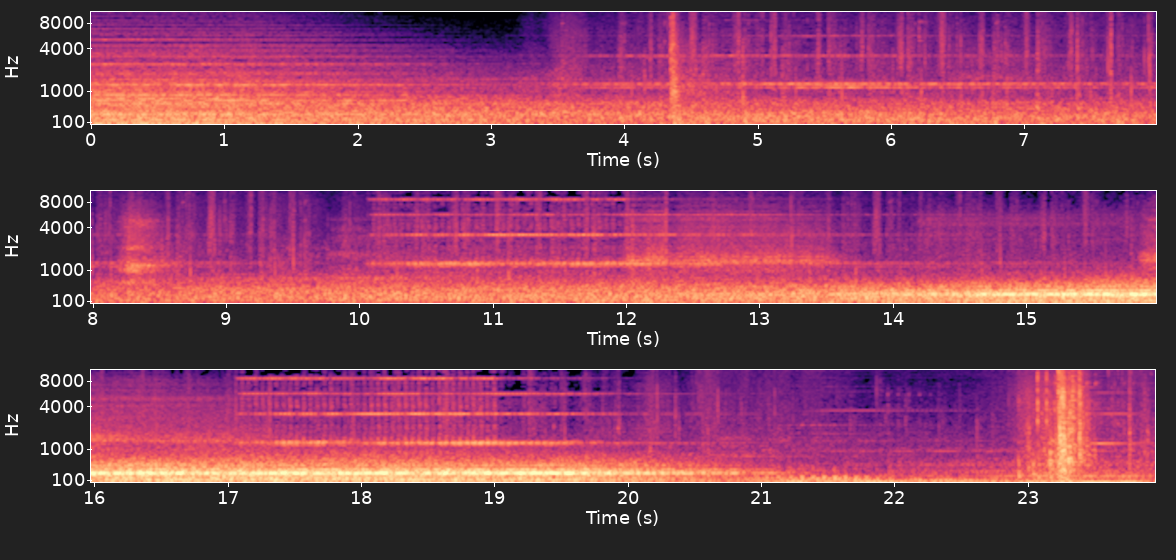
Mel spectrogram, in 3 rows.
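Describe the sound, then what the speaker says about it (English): A phone rings in Alan Wake 2, repeated electronic ring tones sounding in separate bursts over a low ambient rumble and hum that swells in the middle. "Phone again."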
